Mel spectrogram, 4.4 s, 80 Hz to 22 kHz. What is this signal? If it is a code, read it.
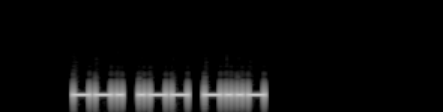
Morse code, heard as a keyed tone, about 22 wpm, 700 Hz. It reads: GWX
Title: USA Call Sign Postfixes - 3 Letters 22wpm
